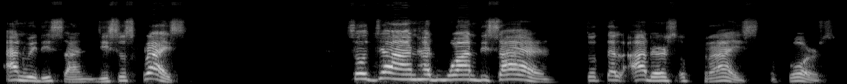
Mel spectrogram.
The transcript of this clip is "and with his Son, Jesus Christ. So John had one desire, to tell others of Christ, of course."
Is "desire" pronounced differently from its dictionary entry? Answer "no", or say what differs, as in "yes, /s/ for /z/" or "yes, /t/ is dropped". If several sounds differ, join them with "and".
yes, /s/ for /z/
